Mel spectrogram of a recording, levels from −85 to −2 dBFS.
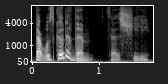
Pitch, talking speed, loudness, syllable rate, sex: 105 Hz, 230 wpm, -20 LUFS, 4.6 syllables/s, male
